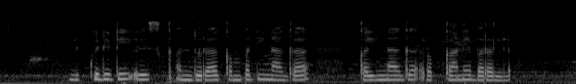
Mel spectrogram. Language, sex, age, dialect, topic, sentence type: Kannada, female, 18-24, Northeastern, banking, statement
